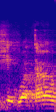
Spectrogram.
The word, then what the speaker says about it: jeguatá: La ética guaraní es nuclear en su filosofía entera el concepto del jeguatá o yeguatá, como se debe pronunciar, ¿no?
